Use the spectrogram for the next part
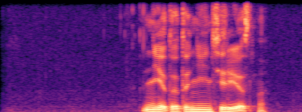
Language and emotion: Russian, neutral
